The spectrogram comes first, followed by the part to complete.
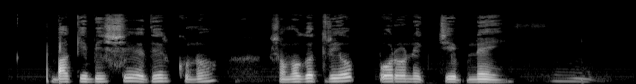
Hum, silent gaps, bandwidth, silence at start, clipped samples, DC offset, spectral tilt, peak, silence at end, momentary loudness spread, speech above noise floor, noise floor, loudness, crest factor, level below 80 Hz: none; none; 11.5 kHz; 0.5 s; under 0.1%; under 0.1%; -5.5 dB/octave; 0 dBFS; 0.45 s; 20 LU; 30 dB; -51 dBFS; -21 LUFS; 22 dB; -64 dBFS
